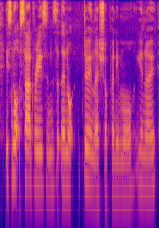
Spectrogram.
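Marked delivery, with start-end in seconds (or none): none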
